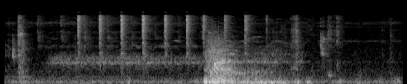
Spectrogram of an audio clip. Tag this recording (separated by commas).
Fire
